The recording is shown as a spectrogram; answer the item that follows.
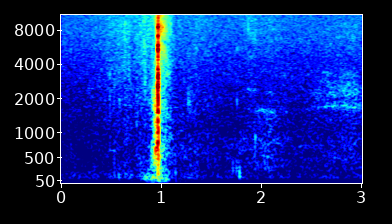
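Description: A golf club strikes the ball on a 125-yard approach shot, hit slightly fat from a stance with the ball back, giving one sharp, crisp crack that stands alone against faint background noise.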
